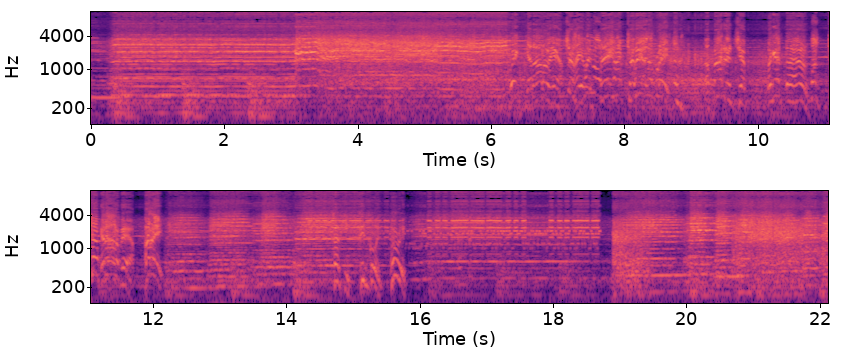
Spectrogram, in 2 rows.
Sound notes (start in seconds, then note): 0.1 dramatic music; 3.0 Gammera screeching; 7.5 men shouting; 12.5 dramatic orchestral music; 16.3 machines beeping; 19.2 dramatic music; 21.9 ship thudding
